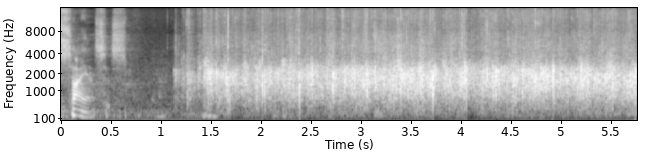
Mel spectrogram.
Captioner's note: audience applauds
